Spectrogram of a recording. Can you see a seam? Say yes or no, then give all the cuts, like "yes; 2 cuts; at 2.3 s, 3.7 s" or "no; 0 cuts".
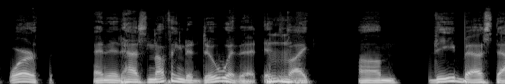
no; 0 cuts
